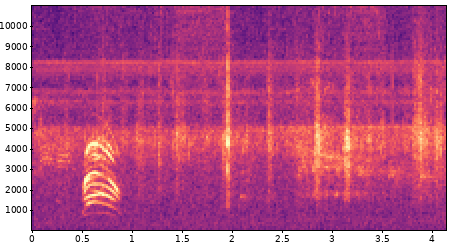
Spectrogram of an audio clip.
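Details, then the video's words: A young bobcat crossing a bridge, caught on a trail camera, gives a single high, arched mew that rises and falls over faint background noise. "Bobcat baby making calls crossing bridge"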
